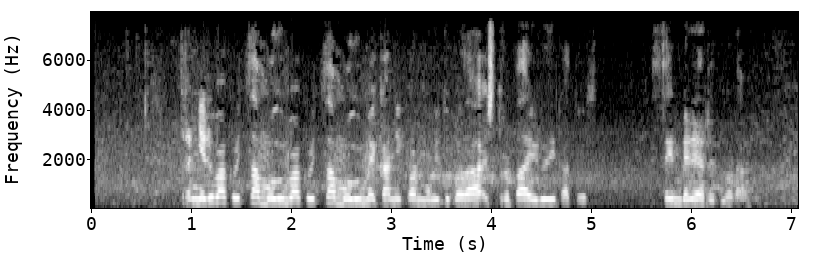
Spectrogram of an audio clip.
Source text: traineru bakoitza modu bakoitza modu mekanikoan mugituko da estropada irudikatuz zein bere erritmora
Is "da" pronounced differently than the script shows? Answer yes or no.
no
